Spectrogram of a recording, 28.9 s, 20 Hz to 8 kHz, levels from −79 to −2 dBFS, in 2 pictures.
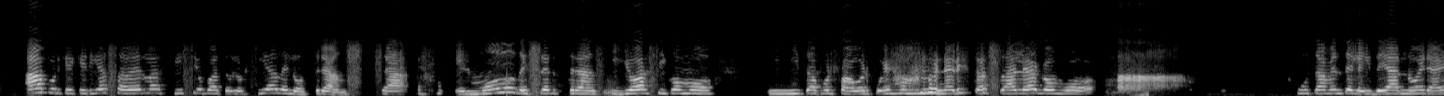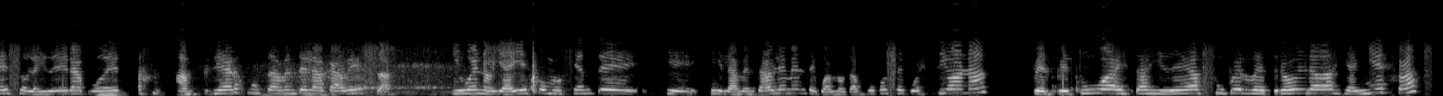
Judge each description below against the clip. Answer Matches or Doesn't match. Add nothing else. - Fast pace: Doesn't match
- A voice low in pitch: Doesn't match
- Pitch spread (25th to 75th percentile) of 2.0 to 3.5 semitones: Matches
